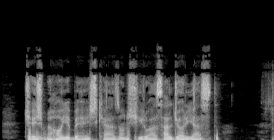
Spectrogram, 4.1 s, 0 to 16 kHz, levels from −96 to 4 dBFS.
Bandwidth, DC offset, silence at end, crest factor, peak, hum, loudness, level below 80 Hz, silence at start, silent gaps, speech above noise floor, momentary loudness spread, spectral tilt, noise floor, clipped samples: 9.6 kHz; under 0.1%; 0.85 s; 16 dB; -2 dBFS; none; -18 LUFS; -42 dBFS; 0.4 s; none; 48 dB; 6 LU; -4 dB/octave; -66 dBFS; under 0.1%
